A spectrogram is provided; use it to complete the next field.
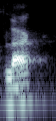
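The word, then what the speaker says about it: BLVCK: are backing one called black blv ck which is pronounced black and they already have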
